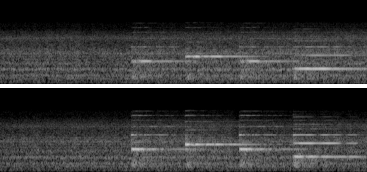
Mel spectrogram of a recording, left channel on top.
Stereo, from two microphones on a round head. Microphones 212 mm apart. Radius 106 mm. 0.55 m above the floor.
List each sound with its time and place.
1.3 s a piano: 50° right (ahead or behind), 8 m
